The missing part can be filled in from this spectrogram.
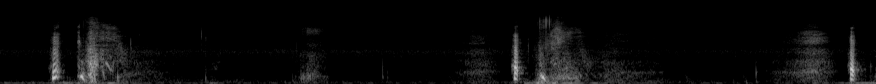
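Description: Several sharp sneezes, each with a quick breath in and an explosive burst out, separated by quiet pauses and sniffs.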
